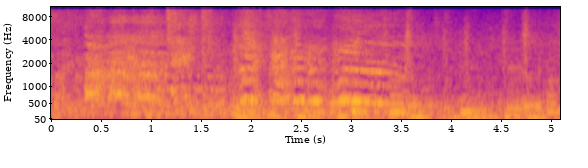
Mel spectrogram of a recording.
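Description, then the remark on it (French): Several roosters crow loudly over one another while hens cluck throughout, a busy, continuous farmyard chorus with a low background rumble joining partway through. “Je suis un gars qui suis débrouillé. Comme ces coqs.”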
